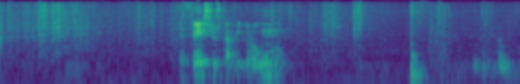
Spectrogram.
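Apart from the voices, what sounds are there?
bible pages being turned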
